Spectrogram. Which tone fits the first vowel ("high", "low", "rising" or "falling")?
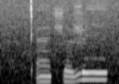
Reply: low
